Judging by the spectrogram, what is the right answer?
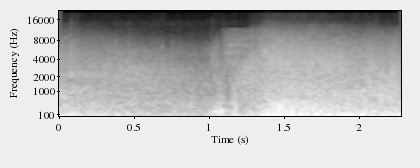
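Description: Pyromancy fire orb bursting in Dark Souls, a loud rumbling blast with a sharp onset near the middle, swelling into a dense roar that carries through to the end.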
